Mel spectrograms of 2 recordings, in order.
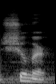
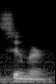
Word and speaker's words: Sumer: of schumer and akkad opert was correct with the exception of mispronouncing the name it should have been schumer not sumer sumer was not a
